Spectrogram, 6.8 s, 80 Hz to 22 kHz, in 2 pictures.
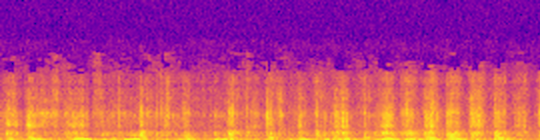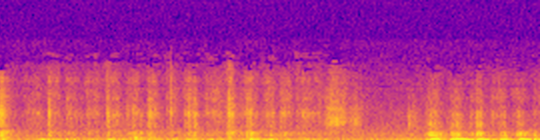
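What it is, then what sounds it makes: Scratch-art paper being scratched. A wooden stylus point is scratched across the black coating of a flat A4-size scratch-art sheet, with a rainbow layer underneath, lying on a table while the other hand holds the sheet. Quiet, dry, raspy scraping strokes follow each other in a fast, uneven rhythm, each one short with no ring.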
